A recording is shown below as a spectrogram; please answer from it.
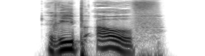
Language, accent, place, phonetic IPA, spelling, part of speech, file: German, Germany, Berlin, [ˌʁiːp ˈaʊ̯f], rieb auf, verb, De-rieb auf.ogg
- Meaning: first/third-person singular preterite of aufreiben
